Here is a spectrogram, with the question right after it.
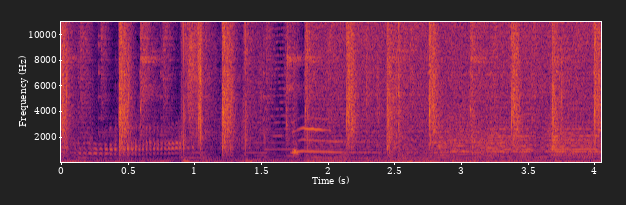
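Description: A pet cat in the Fallout Shelter game lets out a few short meows amid busy game music and sound effects.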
